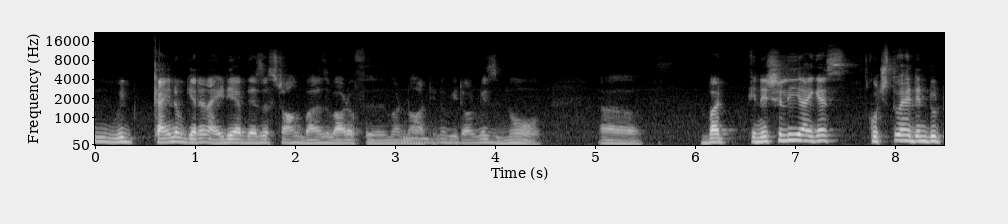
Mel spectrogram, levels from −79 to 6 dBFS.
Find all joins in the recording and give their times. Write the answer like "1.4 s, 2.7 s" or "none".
none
